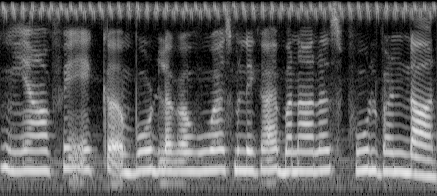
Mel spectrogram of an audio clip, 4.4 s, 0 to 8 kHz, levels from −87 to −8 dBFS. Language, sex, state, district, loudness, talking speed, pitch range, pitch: Hindi, female, Uttar Pradesh, Deoria, -22 LUFS, 165 wpm, 265-280 Hz, 275 Hz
